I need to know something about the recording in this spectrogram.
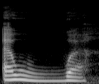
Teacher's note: اس کو nasal sound نہیں دینا، یہ ادغام غنہ کے ساتھ نہیں ہے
